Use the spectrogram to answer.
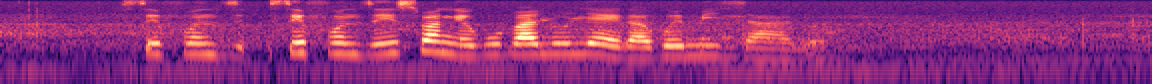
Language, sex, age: Swati, female, 20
